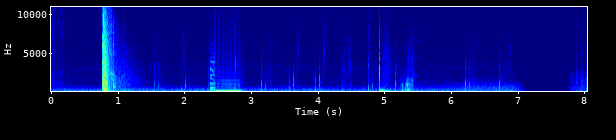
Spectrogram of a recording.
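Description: Footsteps run up wooden stairs.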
